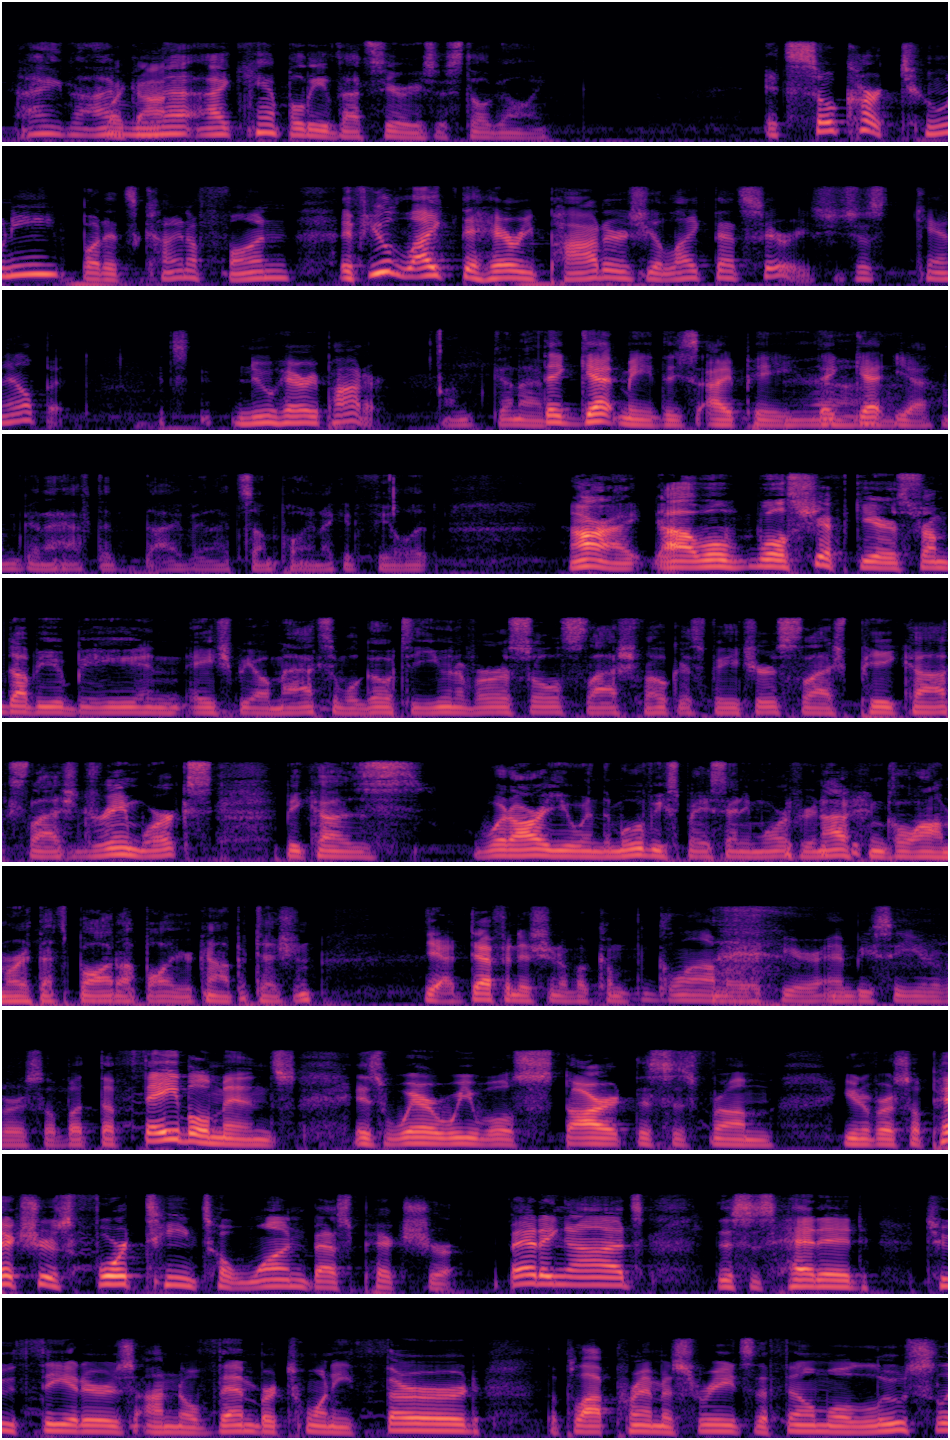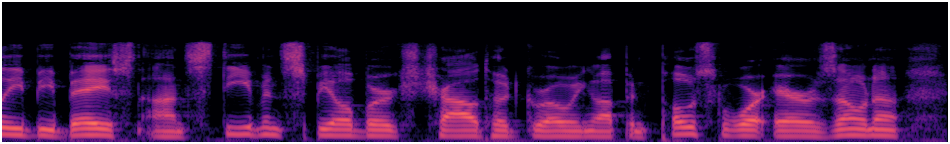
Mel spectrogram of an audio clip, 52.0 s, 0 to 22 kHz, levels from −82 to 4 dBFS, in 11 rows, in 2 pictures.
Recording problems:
high frequencies cut off; noticeable; nothing above 7.5 kHz

